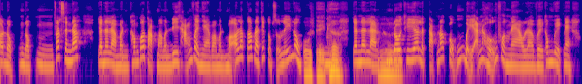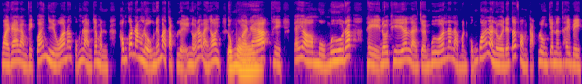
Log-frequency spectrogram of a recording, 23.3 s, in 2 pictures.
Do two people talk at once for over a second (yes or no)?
no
